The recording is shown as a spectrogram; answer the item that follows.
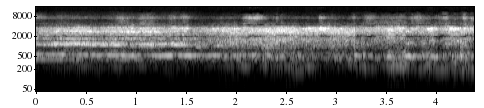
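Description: Narrow-band, radio-like music with voices mixed in, as from a played-back video soundtrack; held tones in the first second and a half give way to busier, speech-like sound.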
